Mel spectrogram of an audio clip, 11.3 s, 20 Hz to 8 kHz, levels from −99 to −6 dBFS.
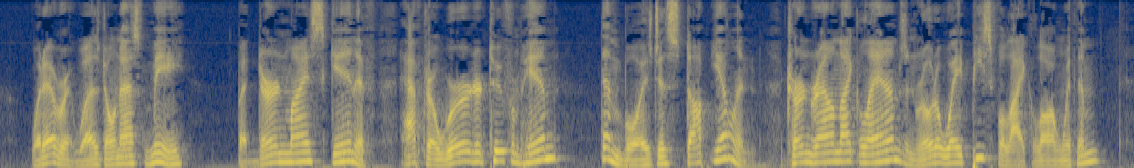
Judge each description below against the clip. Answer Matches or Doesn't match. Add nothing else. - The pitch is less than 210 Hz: Matches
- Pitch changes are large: Matches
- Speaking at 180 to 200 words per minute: Matches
